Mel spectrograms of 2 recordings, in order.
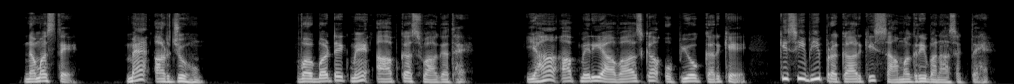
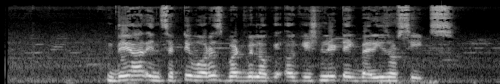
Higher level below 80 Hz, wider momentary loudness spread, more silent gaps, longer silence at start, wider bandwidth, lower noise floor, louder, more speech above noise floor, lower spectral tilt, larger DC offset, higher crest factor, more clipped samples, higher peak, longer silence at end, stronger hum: second, -58 dBFS vs -46 dBFS; first, 10 LU vs 5 LU; first, 2.64-2.84 s vs none; about the same, 0.25 s vs 0.2 s; second, 12 kHz vs 17 kHz; first, -74 dBFS vs -36 dBFS; second, -19 LUFS vs -12 LUFS; first, 56 dB vs 24 dB; first, -5.5 dB/octave vs -4 dB/octave; neither; about the same, 16 dB vs 14 dB; neither; second, -4 dBFS vs 0 dBFS; second, 0.25 s vs 0.45 s; neither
